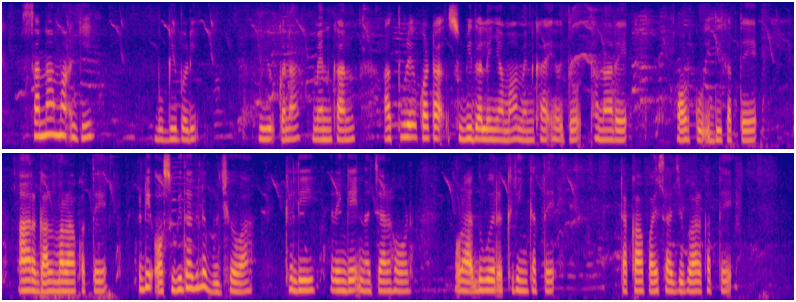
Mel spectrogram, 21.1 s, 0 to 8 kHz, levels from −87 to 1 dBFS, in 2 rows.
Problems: constant background noise, continuous background conversations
